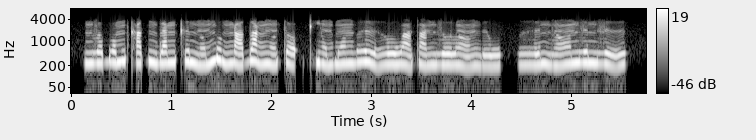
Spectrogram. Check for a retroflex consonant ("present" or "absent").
absent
